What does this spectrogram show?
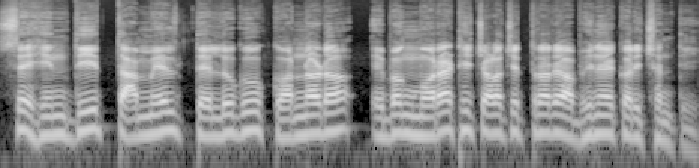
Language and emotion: Odia, neutral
